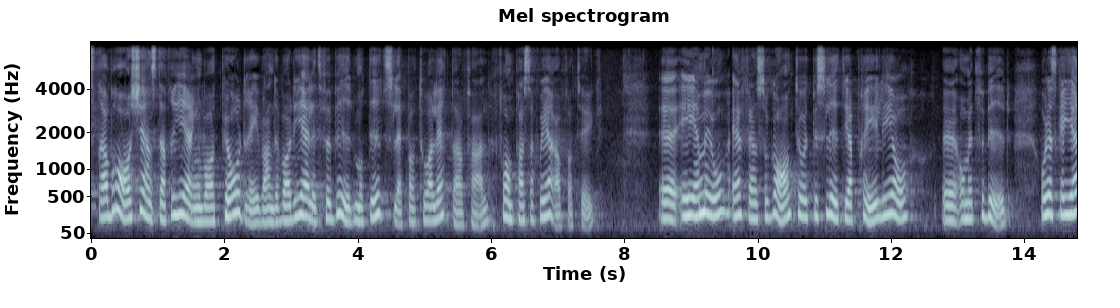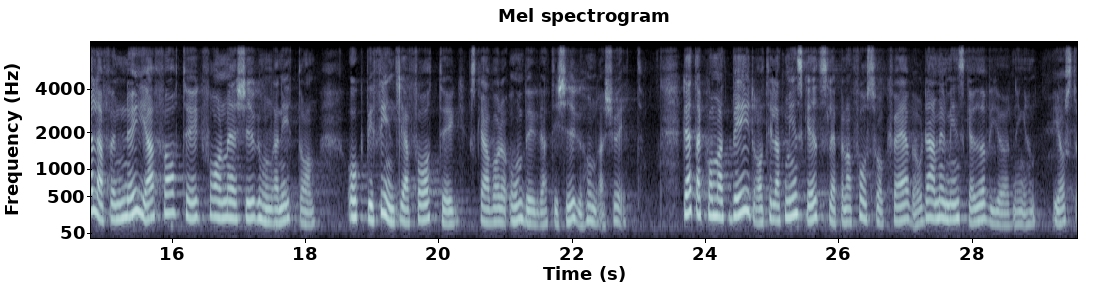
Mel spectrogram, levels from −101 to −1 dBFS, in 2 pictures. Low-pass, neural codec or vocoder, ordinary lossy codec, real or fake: 7.2 kHz; none; none; real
